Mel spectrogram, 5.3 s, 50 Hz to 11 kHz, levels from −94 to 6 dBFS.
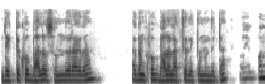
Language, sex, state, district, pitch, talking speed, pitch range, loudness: Bengali, male, West Bengal, Malda, 165 Hz, 125 wpm, 155-180 Hz, -20 LUFS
